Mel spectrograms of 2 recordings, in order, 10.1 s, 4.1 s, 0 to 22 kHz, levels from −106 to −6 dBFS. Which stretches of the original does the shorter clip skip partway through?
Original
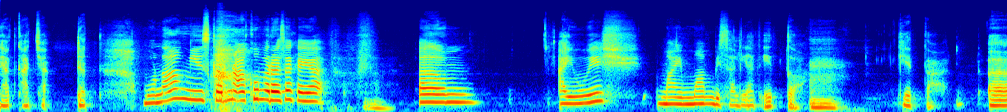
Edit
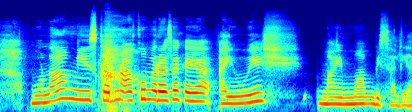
3.3 s to 5.5 s

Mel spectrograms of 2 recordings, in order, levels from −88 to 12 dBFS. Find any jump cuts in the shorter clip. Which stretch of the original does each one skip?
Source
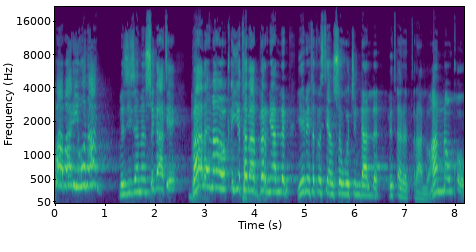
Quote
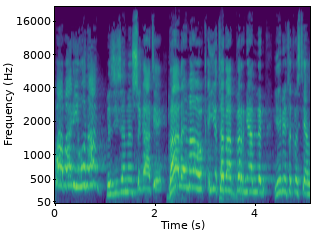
0.9 s to 1.2 s, 2.4 s to 2.6 s

